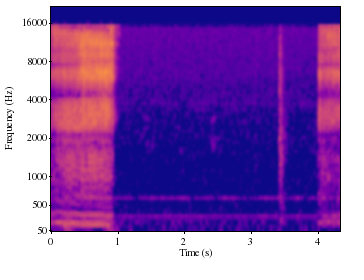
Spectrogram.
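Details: House cat asleep and snoring, one loud breathy rasping breath followed by quiet, then the next snore starting; a steady low hum persists in the background.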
